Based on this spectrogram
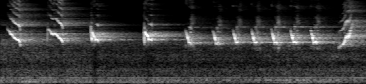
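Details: Long-tailed shrike known for imitating other birds, here a fast series of short descending chirps, a few spaced slurs giving way to an even run of about ten quick notes, ending on a rising note.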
